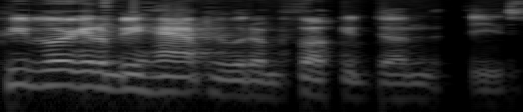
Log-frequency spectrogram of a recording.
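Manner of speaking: gloomy, sour, pessimistic tone. Retelling a friend's remark when the dice reached him: imitating Isaac sounding negative. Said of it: "the most negative fucking context".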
